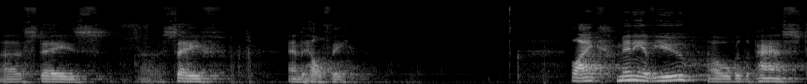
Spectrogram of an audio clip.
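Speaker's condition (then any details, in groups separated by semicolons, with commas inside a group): No condition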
